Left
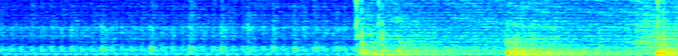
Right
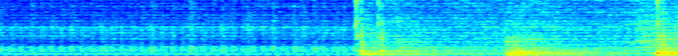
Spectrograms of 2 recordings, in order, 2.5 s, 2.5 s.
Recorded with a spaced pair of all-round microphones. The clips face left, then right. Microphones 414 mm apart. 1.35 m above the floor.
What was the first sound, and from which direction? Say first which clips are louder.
Footsteps: right 1 dB; 45° right (ahead or behind).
